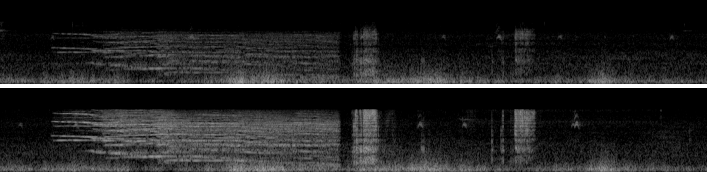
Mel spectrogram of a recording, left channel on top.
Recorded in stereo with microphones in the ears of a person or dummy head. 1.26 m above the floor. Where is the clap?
I don't hear a clap.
